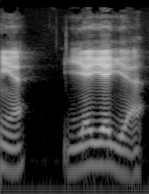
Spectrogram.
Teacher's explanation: we need the twang that sharp cutting quality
